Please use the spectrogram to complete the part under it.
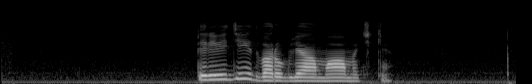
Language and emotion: Russian, sad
